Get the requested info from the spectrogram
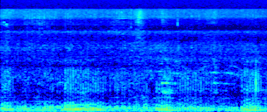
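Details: Purring from a cat, one of the pair Pani and Chester seeking affection: a deep, even rumble that rises and falls in soft waves over a few seconds.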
